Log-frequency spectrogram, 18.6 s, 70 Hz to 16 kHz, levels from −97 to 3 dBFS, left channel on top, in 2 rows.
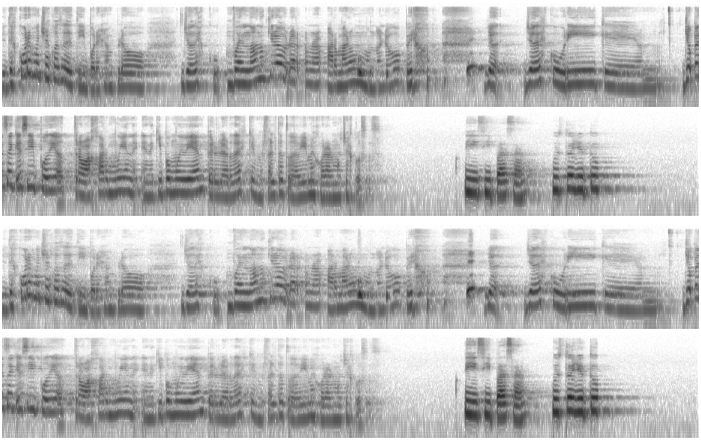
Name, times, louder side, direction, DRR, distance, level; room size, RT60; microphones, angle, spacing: voice 1, 0.0-6.6 7.0-14.2, left 2 dB, 40° left, 10 dB, 1.5 m, -32 dB
voice 2, 15.5-16.3 16.6-17.2, right 3 dB, 55° right, 15 dB, 0.8 m, -22 dB
24.0 x 23.0 x 7.8 m, 1.1 s
head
